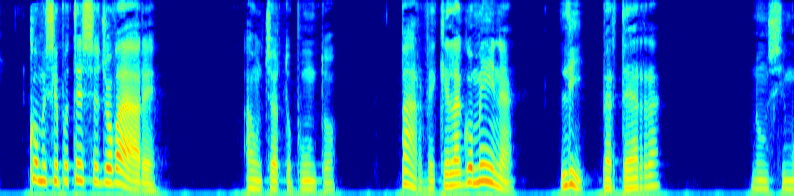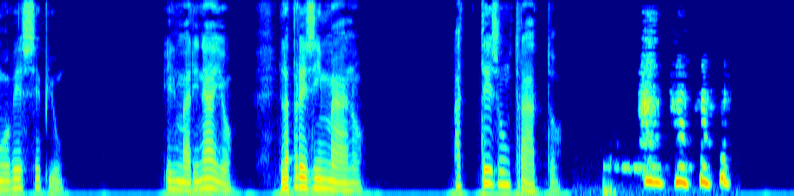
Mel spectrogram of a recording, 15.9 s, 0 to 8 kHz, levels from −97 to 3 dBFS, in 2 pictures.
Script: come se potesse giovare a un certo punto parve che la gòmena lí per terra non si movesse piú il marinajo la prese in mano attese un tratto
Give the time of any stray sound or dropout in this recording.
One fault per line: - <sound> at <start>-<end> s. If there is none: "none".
- laugh at 14.0-15.3 s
